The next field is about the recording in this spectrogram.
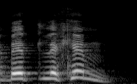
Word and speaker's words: Betlehem: Betlehem, o sea, lo que ustedes conocen como Belén, bueno, se pronuncia Betlehem, casa de pan.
